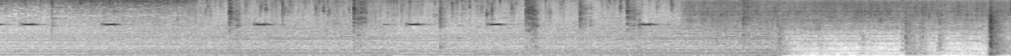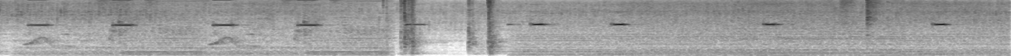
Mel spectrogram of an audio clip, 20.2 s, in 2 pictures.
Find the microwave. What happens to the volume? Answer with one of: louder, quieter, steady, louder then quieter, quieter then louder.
louder.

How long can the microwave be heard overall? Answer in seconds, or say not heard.
20 s.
